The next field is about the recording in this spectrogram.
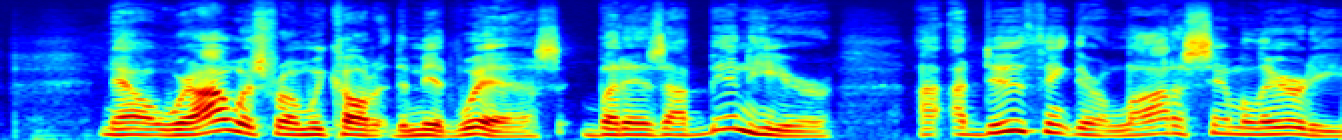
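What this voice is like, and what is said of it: Slight Southern twang accent. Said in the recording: “they can hear a little twang in my accent, so I'm told ... you must be from a Southern state”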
